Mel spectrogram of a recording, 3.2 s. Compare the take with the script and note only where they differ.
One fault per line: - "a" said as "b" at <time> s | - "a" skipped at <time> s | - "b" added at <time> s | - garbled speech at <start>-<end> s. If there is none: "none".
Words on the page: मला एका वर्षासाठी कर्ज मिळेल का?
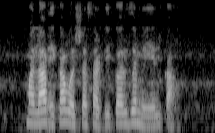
none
